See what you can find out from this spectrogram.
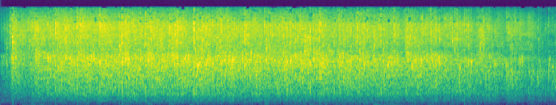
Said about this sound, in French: Donc merci à eux, je pense qu'on peut quand même les applaudir.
